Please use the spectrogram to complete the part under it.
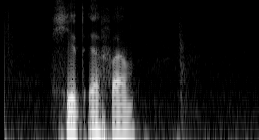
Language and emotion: Russian, neutral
